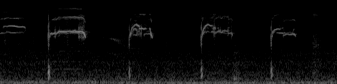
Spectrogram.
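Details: A baby pigeon being cuddled gives four thin, high squeaky peeps, each bent and wavering, spaced a little under a second apart, with faint background hiss.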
